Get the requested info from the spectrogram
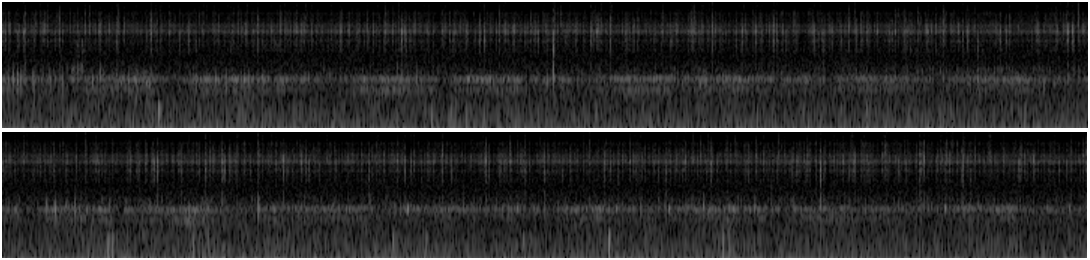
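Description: Underwater ambience picked up through a GoPro camera's waterproof housing: a steady hiss with a constant hum, dotted with many faint crackling clicks.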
